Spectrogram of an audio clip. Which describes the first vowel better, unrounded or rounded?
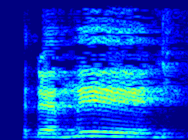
unrounded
